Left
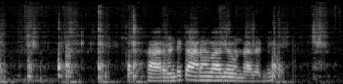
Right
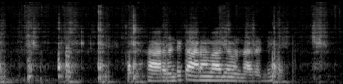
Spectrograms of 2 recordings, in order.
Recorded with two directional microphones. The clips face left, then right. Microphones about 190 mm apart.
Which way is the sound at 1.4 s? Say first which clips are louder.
Even; 20° left (ahead or behind).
